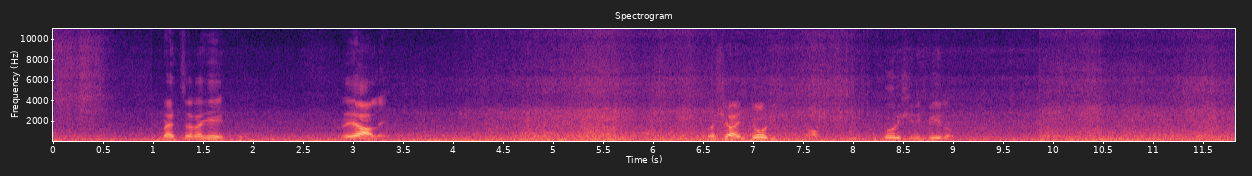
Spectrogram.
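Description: Waves surge and splash against rocks outdoors.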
